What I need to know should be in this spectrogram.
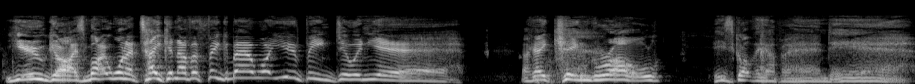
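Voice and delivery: put-on old bugbear, high and loud; gentle bear person. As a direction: voice the aging bugbear, a touch threatening. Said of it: "the bugbear speaks up".

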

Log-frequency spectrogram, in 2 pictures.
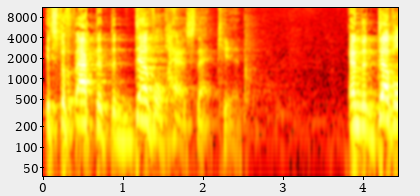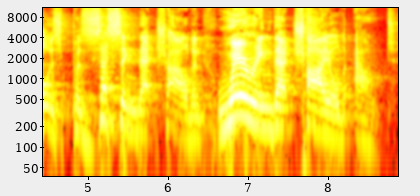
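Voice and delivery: usual speaking voice

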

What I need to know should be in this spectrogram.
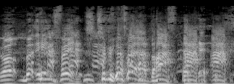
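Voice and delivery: laughing through the words; can't stop laughing while saying it. Real, not acted. Laughing at a mate's fat nickname, laughing hard. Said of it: "laughing at the nickname".

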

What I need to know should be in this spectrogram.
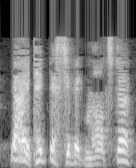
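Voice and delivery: high, loud taunt; taunting yell. Acted. Quasi jeering at the T-Rex from the tree. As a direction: jeer as you throw.

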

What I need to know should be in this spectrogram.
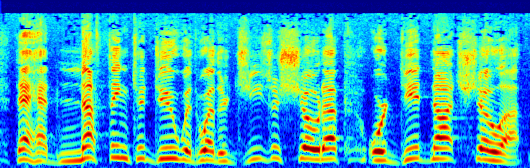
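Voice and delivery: driving, emphatic testimony that climbs; impassioned preaching. Real, not acted. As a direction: preach it with mounting force. Preaching at rising force.

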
